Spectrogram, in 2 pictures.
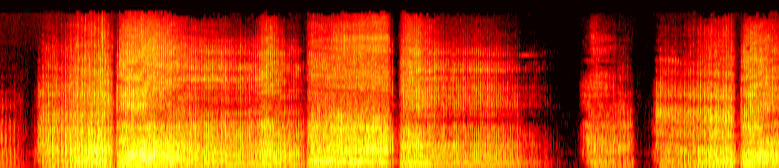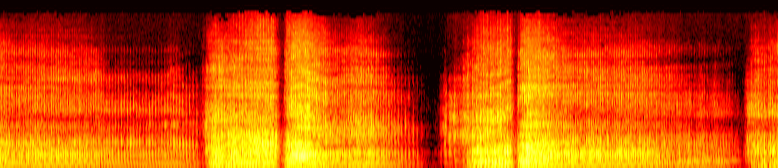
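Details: Lion (Panthera leo), roar.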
